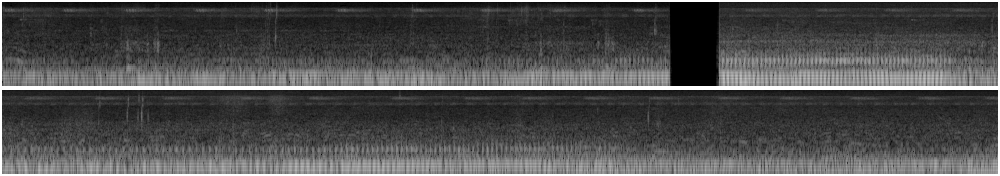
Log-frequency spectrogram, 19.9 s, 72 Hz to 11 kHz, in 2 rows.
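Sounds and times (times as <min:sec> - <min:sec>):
engine running: 0:05.1 - 0:17.1.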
